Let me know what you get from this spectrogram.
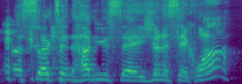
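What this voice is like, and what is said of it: Mock French accent. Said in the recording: “Now that we've insulted the entire nation of France ... That's an accent you can make fun of and not get in trouble.”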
